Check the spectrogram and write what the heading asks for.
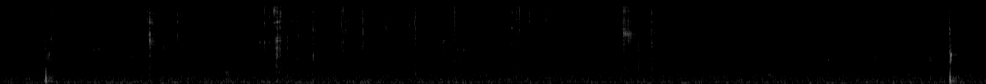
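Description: Faint clicks and light crackling of small plastic glitter containers being uncapped and handled, with one sharper click near the end.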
